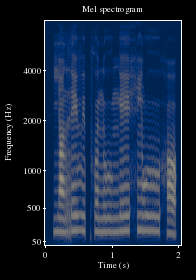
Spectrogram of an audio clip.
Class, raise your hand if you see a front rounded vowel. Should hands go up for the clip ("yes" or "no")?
no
